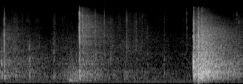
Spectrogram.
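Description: Boxes of greeting cards and packaged craft supplies being handled and set down on a pile: a light knock, then a louder, sharper knock near the end.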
